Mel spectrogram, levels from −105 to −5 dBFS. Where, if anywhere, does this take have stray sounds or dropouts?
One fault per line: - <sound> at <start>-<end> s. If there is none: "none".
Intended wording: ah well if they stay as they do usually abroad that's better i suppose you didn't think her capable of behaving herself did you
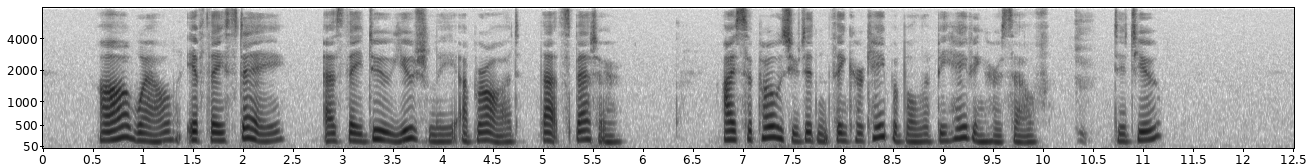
- sneeze at 10.2-10.6 s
